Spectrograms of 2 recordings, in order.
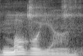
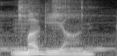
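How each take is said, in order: First: The name is said as Mogollon. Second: The name sounds like Mugion, with an oo vowel. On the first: The speaker calls it right. "Its true Apache pronunciation is Mogollon" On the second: The speaker calls it wrong. "pronounce it either Mugion or Mogion. That is wrong also"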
